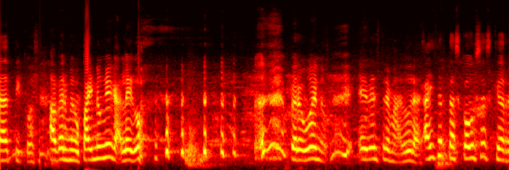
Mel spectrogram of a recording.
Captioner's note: laughs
